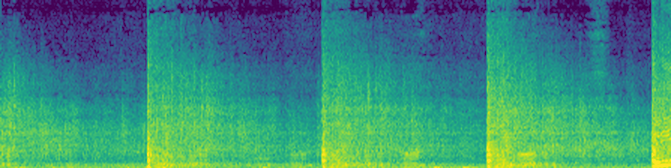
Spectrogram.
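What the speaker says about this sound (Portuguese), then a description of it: "Disparos de fuzil." Several sharp, loud rifle gunshot cracks ring out at irregular intervals during a shootout in Cidade Alta, Rio de Janeiro, each a sudden burst over a steady background of noise and faint voices.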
